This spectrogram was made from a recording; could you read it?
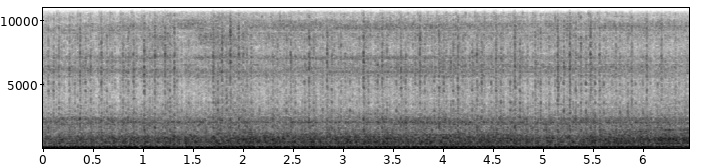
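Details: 1972 VW Karmann Ghia, air-cooled carbureted engine, first run after sitting for many years, choke just adjusted: a low, uneven idle that hunts and stumbles now and then; a little jumpy, with the valves not yet done.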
